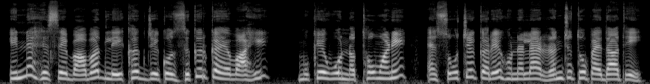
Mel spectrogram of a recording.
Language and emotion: Sindhi, angry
